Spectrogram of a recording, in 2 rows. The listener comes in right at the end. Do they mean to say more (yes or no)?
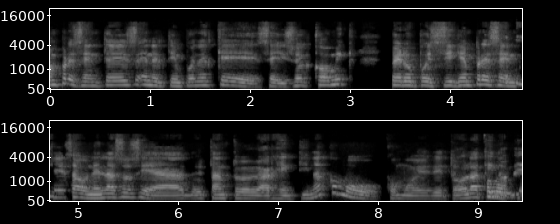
yes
